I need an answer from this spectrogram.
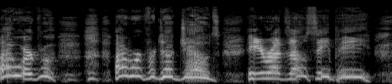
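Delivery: loud pleading shout. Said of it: "He's like".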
